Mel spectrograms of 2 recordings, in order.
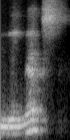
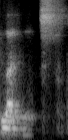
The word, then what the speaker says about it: Linux: तो आप even in corporate world people call it लिनक्स and people call it लाइनक्स, ठीक है। क्यों? दोनों प्रोनाउंसिएशन बराबर है, आपको जो बोलना है, ऐसा नहीं कि कोई ढंग है अच्छा है।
